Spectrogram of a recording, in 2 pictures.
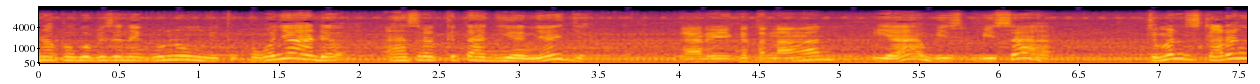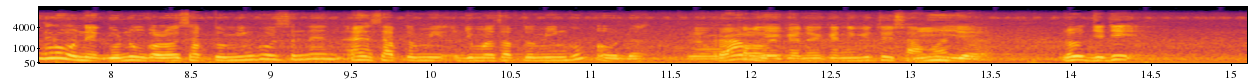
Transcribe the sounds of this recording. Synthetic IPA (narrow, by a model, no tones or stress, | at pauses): kənapaɡuabis̬anajk̚ɡunʊŋɡit̪upokoɲaːda | asɾat̪̚kət̪aɡianɲaːd͡ʒa | naɾikət̪ənaŋan | jabibisa | t͡ʃumansə̥kaɾaŋəlonajk̚ɡunʊŋkalosap̚t̪umiŋɡusənɪnasap̚t̪umid͡ʒumas̬ap̚t̪umiŋɡumaudah | jaŋɾaikanwekaniɡit̪usamija | lɔd͡ʒadi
